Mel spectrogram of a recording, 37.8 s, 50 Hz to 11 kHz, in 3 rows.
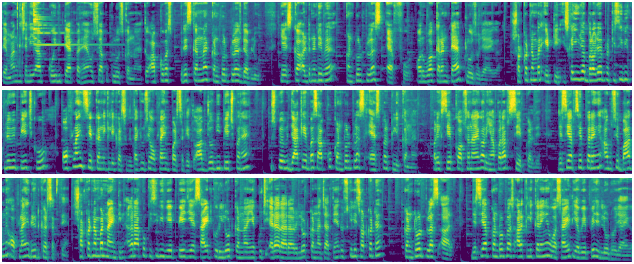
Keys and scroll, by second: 4.7 ctrl+w, 8.2 ctrl+F4, 19.5 ctrl+s, 33.9 ctrl+r.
